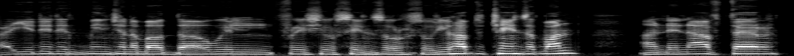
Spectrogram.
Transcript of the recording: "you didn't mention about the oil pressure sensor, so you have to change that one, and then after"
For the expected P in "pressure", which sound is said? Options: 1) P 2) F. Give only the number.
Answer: 2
